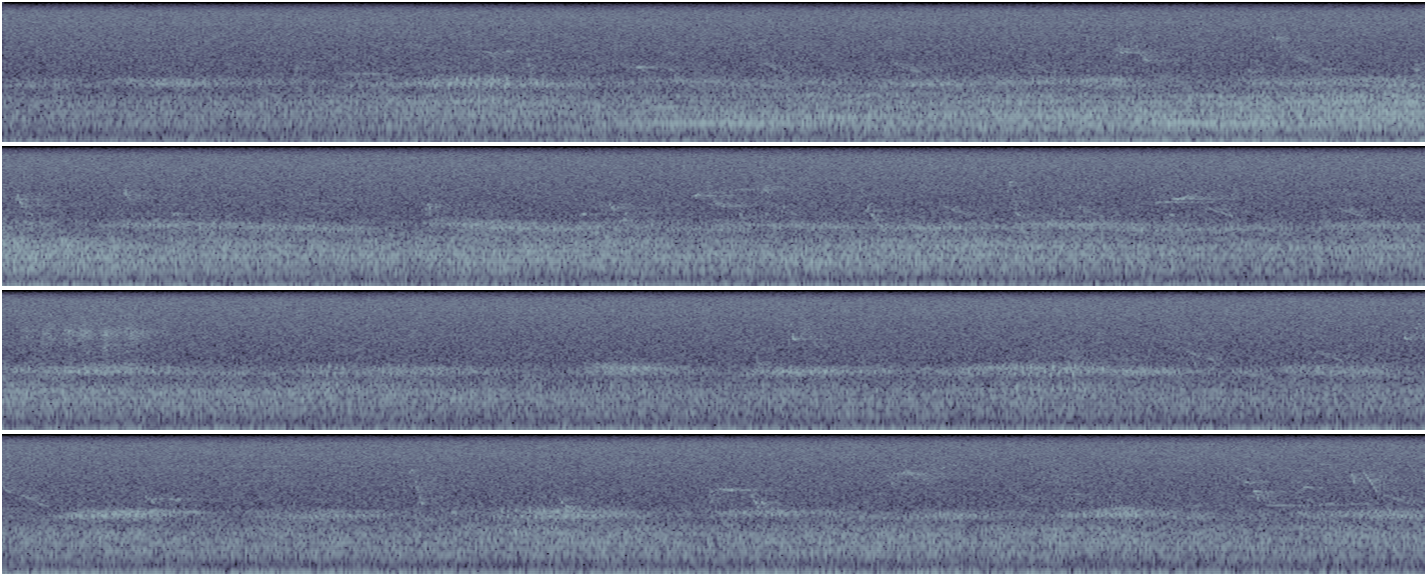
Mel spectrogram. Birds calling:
Northern Cardinal (Cardinalis cardinalis), Gray Catbird (Dumetella carolinensis)

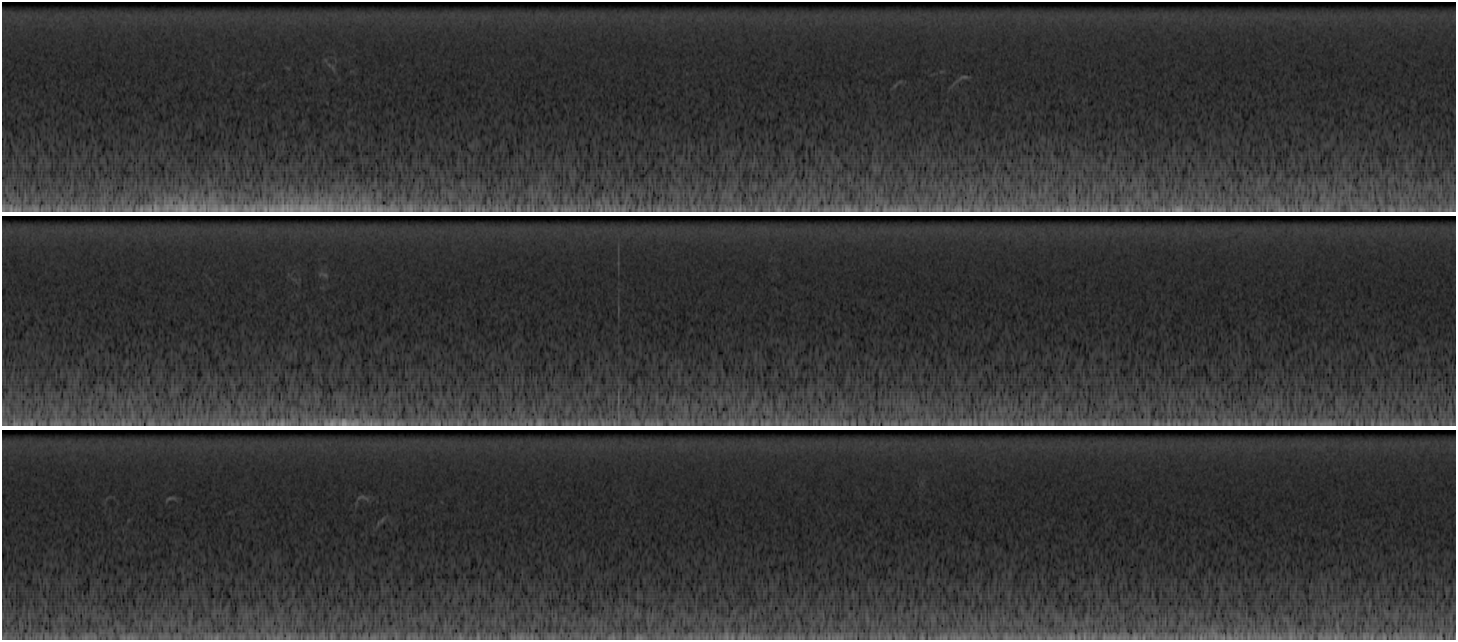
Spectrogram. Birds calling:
Red-billed Leiothrix (Leiothrix lutea), Hawaii Amakihi (Chlorodrepanis virens)

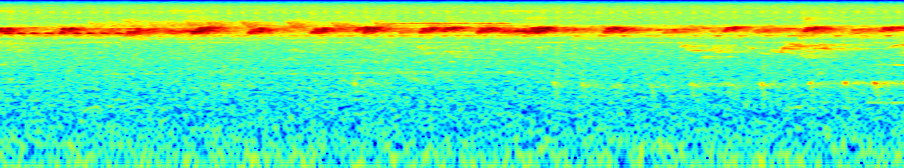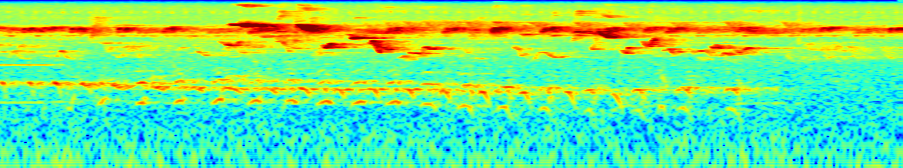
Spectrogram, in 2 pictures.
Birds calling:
Black-billed Thrush (Turdus ignobilis), Buff-throated Saltator (Saltator maximus), Undulated Tinamou (Crypturellus undulatus), White-winged Becard (Pachyramphus polychopterus)

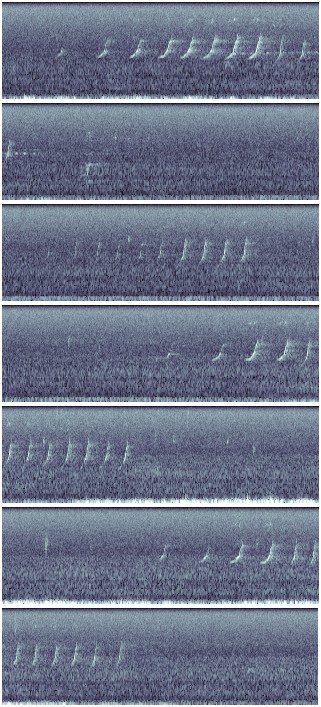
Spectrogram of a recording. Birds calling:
Northern Cardinal (Cardinalis cardinalis), White-breasted Nuthatch (Sitta carolinensis), Red-winged Blackbird (Agelaius phoeniceus), American Crow (Corvus brachyrhynchos), Canada Goose (Branta canadensis)

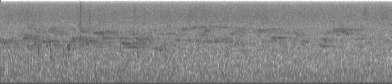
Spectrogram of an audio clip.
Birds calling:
Apapane (Himatione sanguinea), Omao (Myadestes obscurus), Red-billed Leiothrix (Leiothrix lutea)

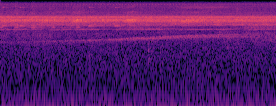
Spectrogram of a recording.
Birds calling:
Buff-breasted Wren (Cantorchilus leucotis), unidentified bird, Striped Woodcreeper (Xiphorhynchus obsoletus)

